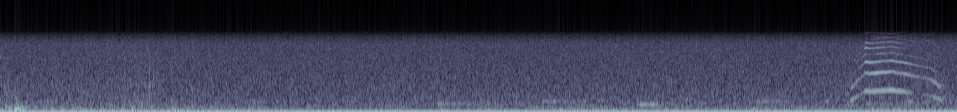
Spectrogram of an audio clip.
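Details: Male pet cat play fighting indoors with his owner gives one short meow near the end, rising then falling with clear harmonics, over a steady low hum.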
